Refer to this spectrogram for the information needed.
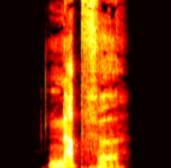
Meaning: dative of Napf
- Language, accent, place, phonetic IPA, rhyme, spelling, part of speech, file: German, Germany, Berlin, [ˈnap͡fə], -ap͡fə, Napfe, noun, De-Napfe.ogg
